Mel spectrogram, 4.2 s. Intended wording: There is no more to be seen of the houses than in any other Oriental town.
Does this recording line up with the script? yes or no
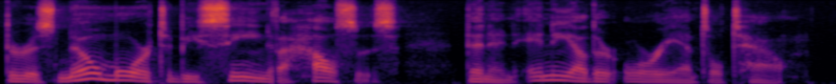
no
